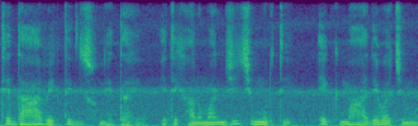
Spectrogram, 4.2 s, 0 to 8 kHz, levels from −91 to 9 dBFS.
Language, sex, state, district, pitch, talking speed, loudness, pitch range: Marathi, male, Maharashtra, Washim, 130 Hz, 170 wpm, -17 LUFS, 120-140 Hz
